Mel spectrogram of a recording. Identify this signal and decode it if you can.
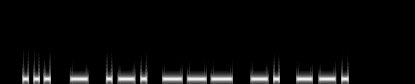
Morse code, heard as a keyed tone, about 19 wpm, 250 Hz. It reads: STRONG
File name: morse / morse-training-20WPM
